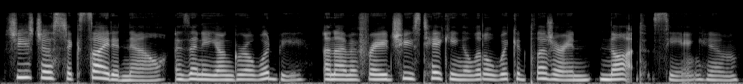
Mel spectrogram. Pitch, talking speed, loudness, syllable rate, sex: 230 Hz, 180 wpm, -17 LUFS, 4.6 syllables/s, female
